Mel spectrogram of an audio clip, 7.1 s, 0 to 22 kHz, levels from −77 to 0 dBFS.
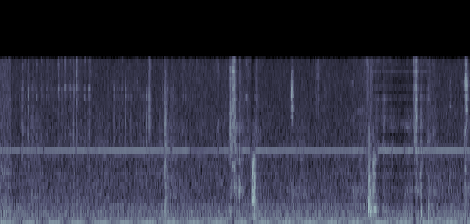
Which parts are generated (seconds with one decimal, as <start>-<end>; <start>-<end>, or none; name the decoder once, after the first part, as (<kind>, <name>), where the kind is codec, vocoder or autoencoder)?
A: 5.6-6.4 (codec, SNAC)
